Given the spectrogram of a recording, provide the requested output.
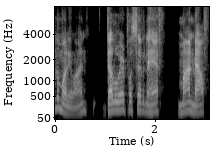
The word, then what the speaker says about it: Monmouth: We got Maryland on the money line, Delaware +7.5, Monmouth +5, Lindenwood +7, Eastern Illinois +7.5, and Utah under 148.5. I know it's pronounced Monmouth, folks.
